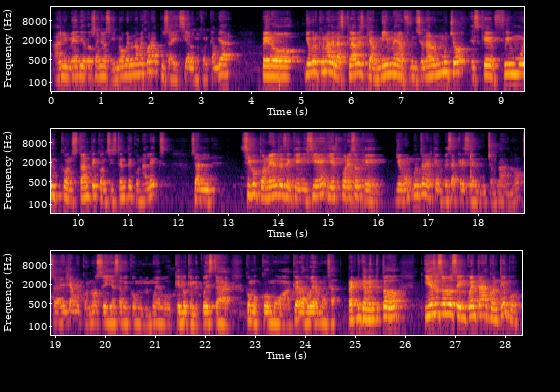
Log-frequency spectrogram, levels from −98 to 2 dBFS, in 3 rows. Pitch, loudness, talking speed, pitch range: 155 Hz, -22 LUFS, 210 wpm, 140-185 Hz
